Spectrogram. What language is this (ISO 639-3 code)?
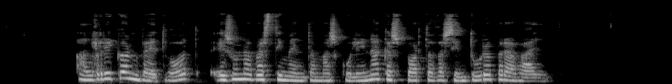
cat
